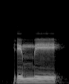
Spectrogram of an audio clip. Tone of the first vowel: low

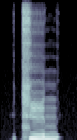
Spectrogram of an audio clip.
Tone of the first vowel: falling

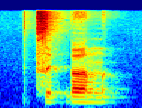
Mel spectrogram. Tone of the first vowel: rising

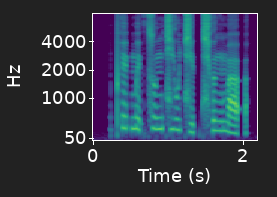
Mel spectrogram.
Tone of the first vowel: high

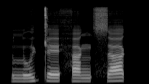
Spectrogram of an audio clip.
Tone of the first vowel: rising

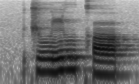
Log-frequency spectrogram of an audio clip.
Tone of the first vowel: low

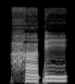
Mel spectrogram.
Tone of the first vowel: low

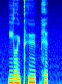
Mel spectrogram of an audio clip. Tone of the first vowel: low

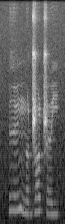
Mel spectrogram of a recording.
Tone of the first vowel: rising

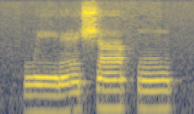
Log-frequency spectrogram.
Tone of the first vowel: low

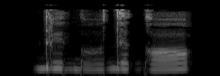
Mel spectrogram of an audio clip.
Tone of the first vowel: falling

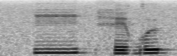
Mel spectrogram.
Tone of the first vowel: high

